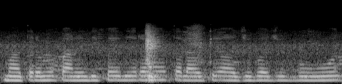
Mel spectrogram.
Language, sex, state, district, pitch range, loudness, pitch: Hindi, female, Maharashtra, Gondia, 185-195 Hz, -20 LUFS, 190 Hz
